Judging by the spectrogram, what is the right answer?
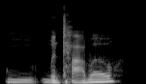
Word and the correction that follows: Mtabo: So everyone says Matabo, but the way you'd say it is Mtabo.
